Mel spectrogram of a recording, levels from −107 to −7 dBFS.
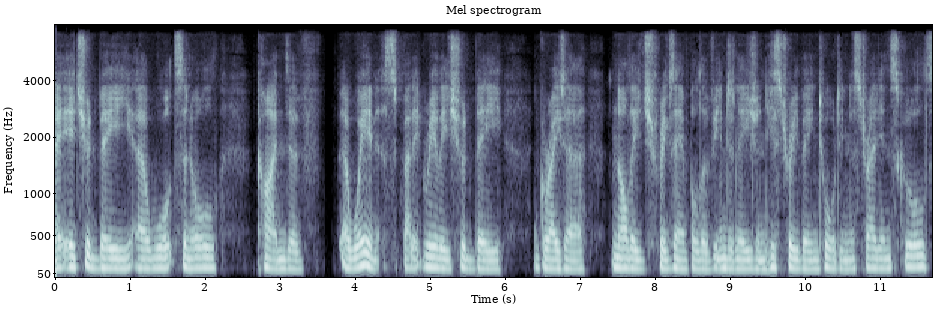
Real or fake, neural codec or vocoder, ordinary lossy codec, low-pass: fake; codec, 16 kHz, 4.8 kbps, FACodec; AAC, 48 kbps; 7.2 kHz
